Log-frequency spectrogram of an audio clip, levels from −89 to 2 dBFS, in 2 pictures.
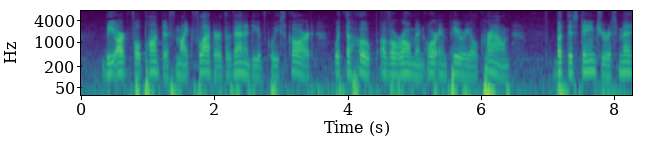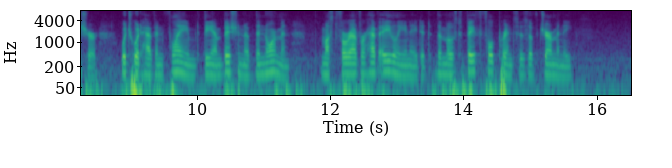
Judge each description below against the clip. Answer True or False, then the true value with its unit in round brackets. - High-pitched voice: False (120 Hz)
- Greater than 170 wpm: False (150 wpm)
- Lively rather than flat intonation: False (3.4 semitones)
